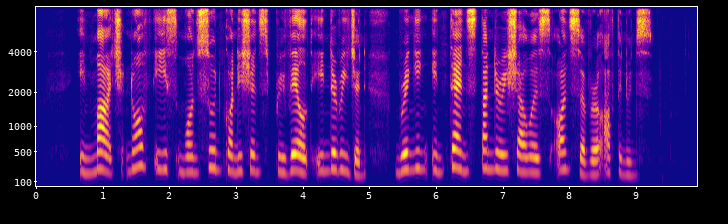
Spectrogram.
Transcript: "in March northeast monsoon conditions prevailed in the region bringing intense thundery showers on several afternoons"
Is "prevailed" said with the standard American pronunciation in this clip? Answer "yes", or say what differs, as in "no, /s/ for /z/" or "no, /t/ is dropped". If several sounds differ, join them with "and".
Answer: yes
